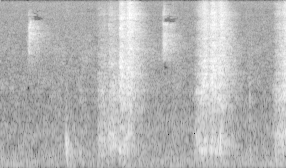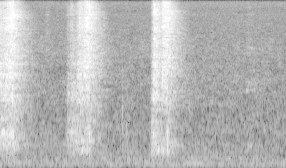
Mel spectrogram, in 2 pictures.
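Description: Sandpaper rasps against wood in short strokes.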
